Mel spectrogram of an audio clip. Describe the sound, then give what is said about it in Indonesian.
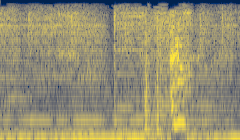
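A dog howls in short, whining yips and a whimper over a steady low hum. “Ketika aku sedang fokus mendengarkan lolongan anjing itu, tiba-tiba,”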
